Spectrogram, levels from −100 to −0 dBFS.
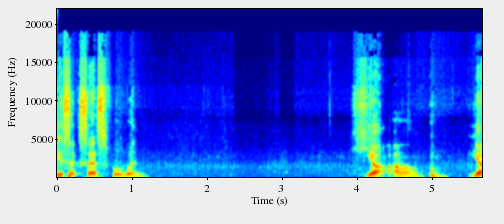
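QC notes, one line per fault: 0.63–2.81 s, call bitrate drop: the speech turns rough and watery, worst for about 1.1 s, as the call's bandwidth estimate fell and the encoder coded more coarsely. The degradation fits a fall from roughly 32 to 14 kbps before quality recovers.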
